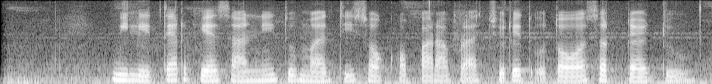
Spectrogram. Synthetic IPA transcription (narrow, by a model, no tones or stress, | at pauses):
milit̪ɛrb̥i̤asaned̪̥ṳmad̪̥isɔkɔpaɾapɾa̰d̥ʒ̥ṳɾɪt̪ṵt̪ɔwɔsərɖ̪̥a̤ɖ̥u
